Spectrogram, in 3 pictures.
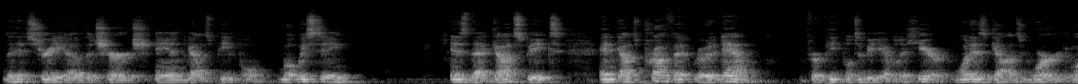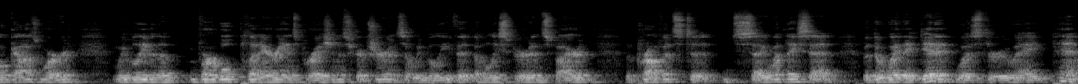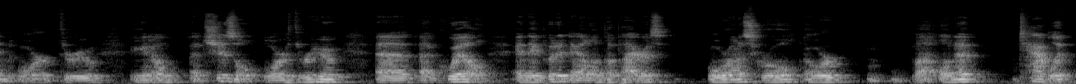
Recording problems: off-mic speech; far
room echo; slight; dies away in 0.4 s

